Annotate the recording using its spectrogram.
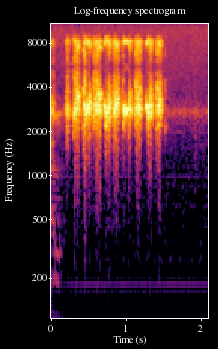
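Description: Budgerigars chattering: a quick run of short, scratchy chirps, about nine a second, for a second and a half, then stopping.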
